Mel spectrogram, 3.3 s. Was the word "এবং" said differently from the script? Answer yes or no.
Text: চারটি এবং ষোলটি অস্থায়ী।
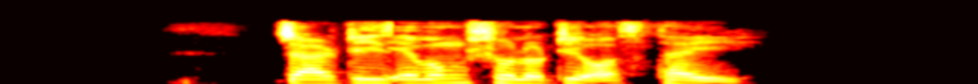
no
